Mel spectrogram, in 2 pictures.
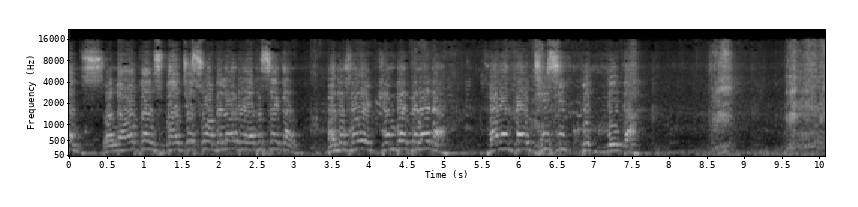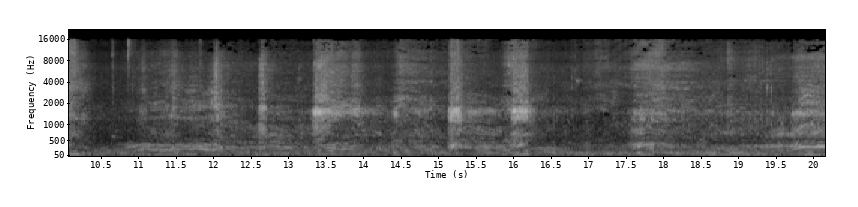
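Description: Dirt bike engines rev loudly and rise and fall in pitch.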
